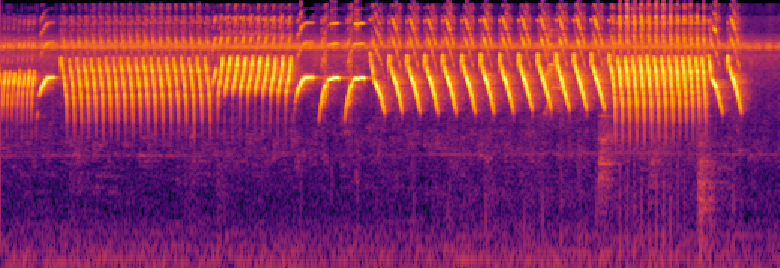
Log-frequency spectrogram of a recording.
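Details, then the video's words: Canary song offered for post-molting recovery: rapid high trills, then a run of sharply descending whistled sweeps about three per second, closing with another dense rolling trill; a faint low background rumble. "Post-Molting Recovery: Get Your Canary Back to Gacor Faster!"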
